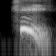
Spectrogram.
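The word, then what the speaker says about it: Quay: I said I thought it was K, but then I found out it's actually key.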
